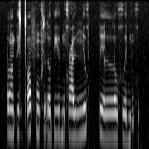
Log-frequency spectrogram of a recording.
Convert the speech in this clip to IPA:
lɔ̃pʲoztʼɔ fõxʷropʲɨː bʲə̃xʷʕɨːŋɪːxʷ pːɪːlːo xʷɪːbʲõxʷ

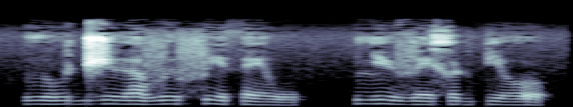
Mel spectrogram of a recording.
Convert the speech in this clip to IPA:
ðu d͡ʒɨɐ̯ vɨ fiθew | lʲʉvexɵɖ pʲo

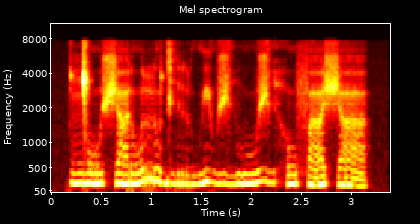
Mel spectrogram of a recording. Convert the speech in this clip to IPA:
ŋ͡ǀoʃa ɾorudi̤ rṳjṳʒi̤ βuʒi̤ho fa ʃa

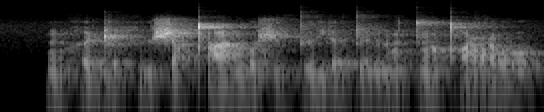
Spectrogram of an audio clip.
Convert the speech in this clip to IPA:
õhɜɖə hɨʃɛ qʼaŋɔʃɨ t̪ɘjɛt̪ɛŋɔ̃ tõqʼɔʕɔ

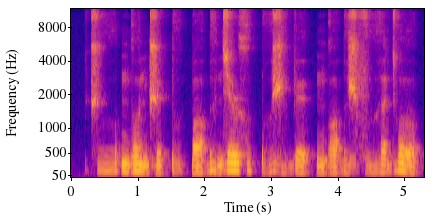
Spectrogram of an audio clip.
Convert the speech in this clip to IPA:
t͡ʃo̤˦ | ŋɡo˧nd͡ʒʏ˨ k͡pɔ̤˧k͡pɔ˨ ɠə̤˦˨nzʏ˦ɹxo̤˦k͡pɔ̤˨˦ ʒə̤˧bʏ˦˨ | ŋɡɔ˨ɠə̤˧ʒfo̤˧ɦə˧ dʱo˦˨

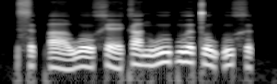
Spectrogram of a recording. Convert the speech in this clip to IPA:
sə˨˩k̚ʔaː˨˩˨wo˨˩˦ xɛ˨˩˦ka˧n wu˧ɓu˧ə̯t̪o˨˩w ʔu˧xə˨˩k̚

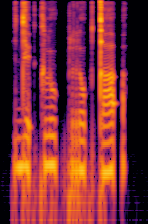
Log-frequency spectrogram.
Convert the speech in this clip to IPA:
de˨˩ʔ klu˨˩k̚pro˨˩k̚ ta˦˥ʔ

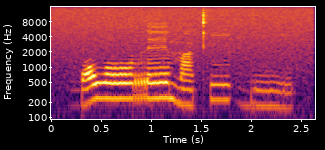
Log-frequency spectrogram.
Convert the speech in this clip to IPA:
ɡ͡bɔ˨˦woː˦reː˦mã˨ kʰiː˦ɡ͡biː˨

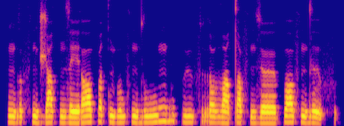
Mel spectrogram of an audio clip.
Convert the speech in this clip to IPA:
ŋɡœfnd͡ʒœːtˤnze ɾɒːpʉtˤmbuːfnduː mbupʉːfroðˤetˤ œfnzœː pɒːfndɘf

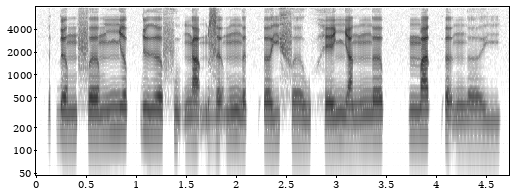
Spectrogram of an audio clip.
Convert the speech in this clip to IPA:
ɗə˨˦mfəː˨˦m ɲə˦˥p̚ɗɨ˧ə̯fṵ˧˨ ŋa̰˧˨mzə̰˧˥m ŋə˨˩t̚ʔə˨˦j fə̤ː˨˩whe˨˦ɲa˨˦nŋə˦˥p̚ | ma˦˥t̚ʔə̰ː˧˨ ŋə̤˨˩j

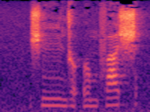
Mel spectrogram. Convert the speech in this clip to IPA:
ʃĩːdɤʔɤmfaʃ

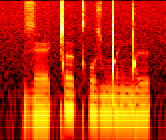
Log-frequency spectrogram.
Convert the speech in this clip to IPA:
zɛː˨ǀəː˦kʰo˧zŋ͡ǃɘ˧ ŋ͡ǃɘ˧

